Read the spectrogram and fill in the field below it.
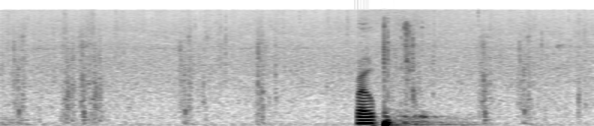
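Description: Footsteps rustle softly through dense leafy plants.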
